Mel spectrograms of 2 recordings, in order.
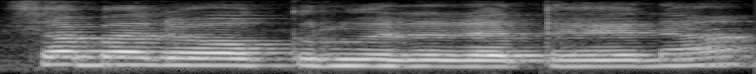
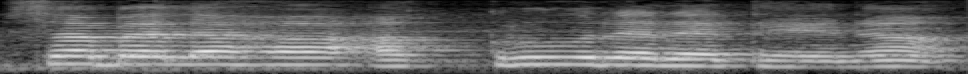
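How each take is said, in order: First: The two words are run together, joined. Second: The two words are said separately, unjoined.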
